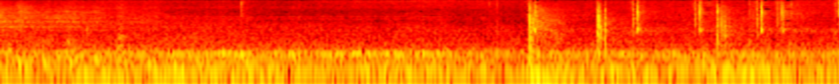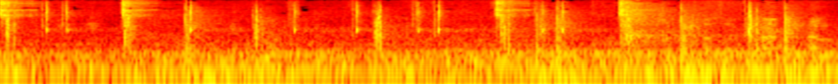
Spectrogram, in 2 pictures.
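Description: Low, steady rumble of a manual Nissan van's engine and road noise heard inside the cabin while it is driven slowly, with many sharp irregular clicks starting about a third of the way in.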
